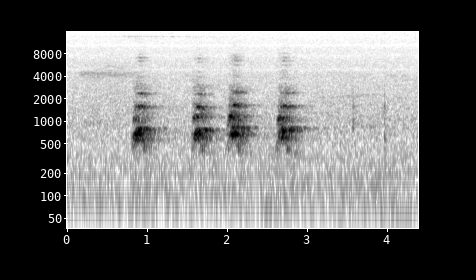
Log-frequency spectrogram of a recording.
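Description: A neighbour's small dog barking, four barks about half a second apart starting about a second in.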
